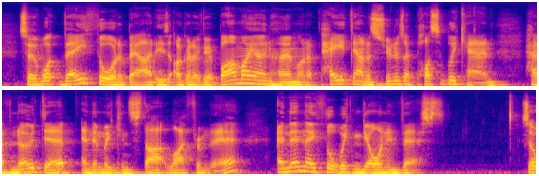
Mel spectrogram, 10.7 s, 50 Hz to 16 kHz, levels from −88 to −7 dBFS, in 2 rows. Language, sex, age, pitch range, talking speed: English, male, 20-39, 120-140 Hz, 265 wpm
